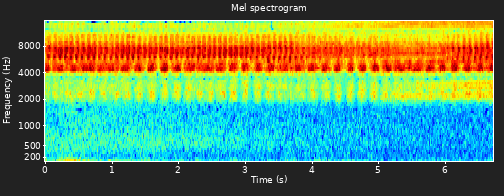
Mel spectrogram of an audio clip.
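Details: Chorus of cicadas in the heart of a lavender field, a steady high-pitched rasping drone with regular pulsing, a brief low thump at the start and faint low background rumble.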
